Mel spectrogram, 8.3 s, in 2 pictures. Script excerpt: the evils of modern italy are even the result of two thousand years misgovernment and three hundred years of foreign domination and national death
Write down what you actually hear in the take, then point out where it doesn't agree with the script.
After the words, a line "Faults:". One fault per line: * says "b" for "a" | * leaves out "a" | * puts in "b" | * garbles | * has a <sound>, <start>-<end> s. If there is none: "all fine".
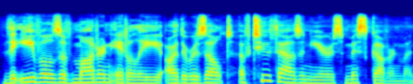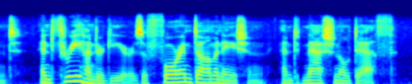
the evils of modern italy are the result of two thousand years misgovernment and three hundred years of foreign domination and national death
Faults:
* leaves out "even"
